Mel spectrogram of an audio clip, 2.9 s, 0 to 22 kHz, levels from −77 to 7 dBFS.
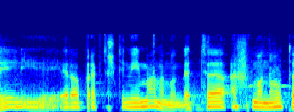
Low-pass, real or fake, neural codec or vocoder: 7.2 kHz; fake; codec, 16 kHz, 1 kbps, X-Codec, HuBERT features, trained on general audio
